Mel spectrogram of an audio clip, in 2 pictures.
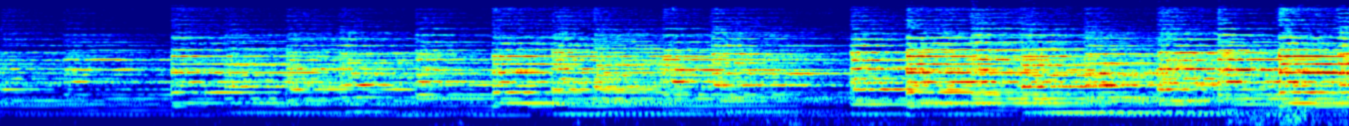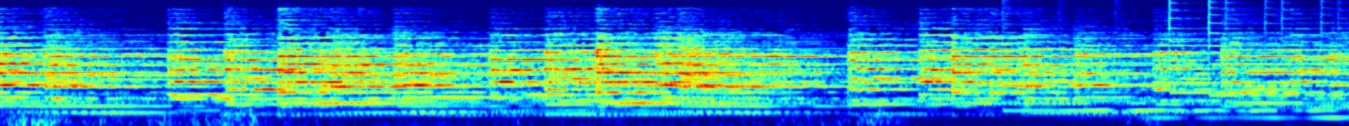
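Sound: church bells ringing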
